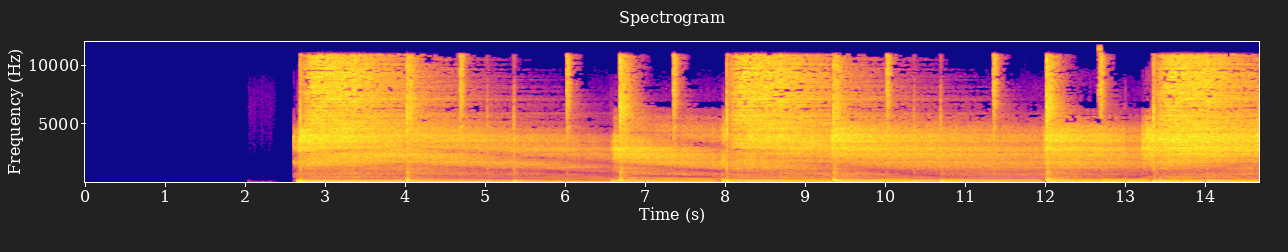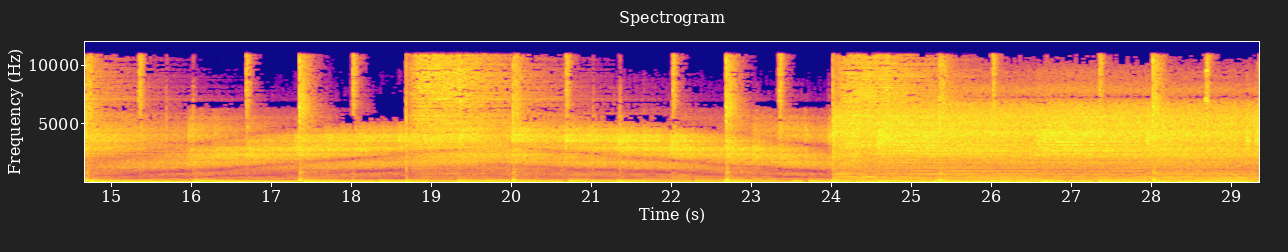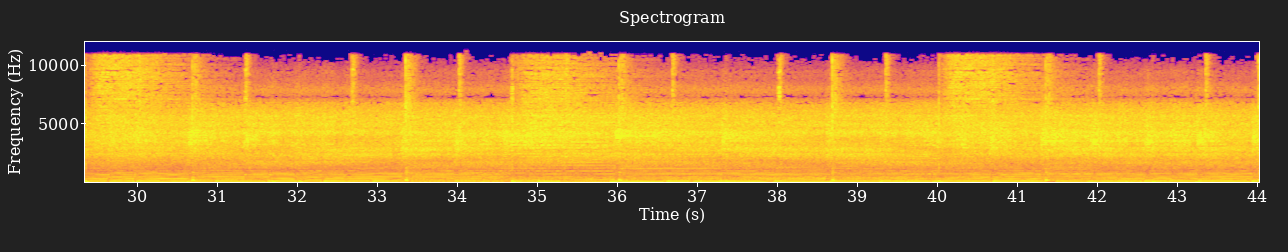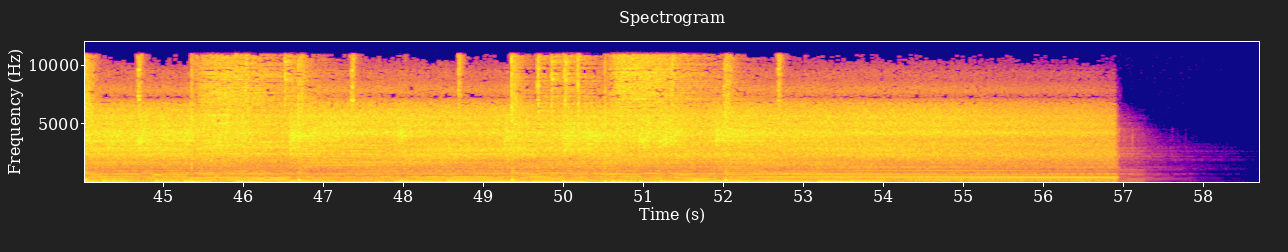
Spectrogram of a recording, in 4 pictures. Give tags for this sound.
evilish; trap; Danzigish

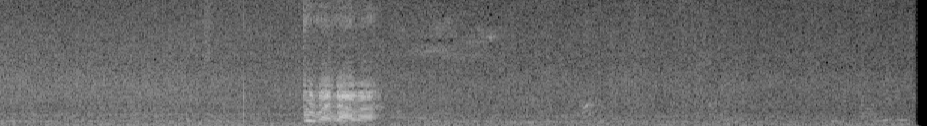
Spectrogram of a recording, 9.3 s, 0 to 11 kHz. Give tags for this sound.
1; chile; estacion; estaciones; linea; metro; santiago; station; subway; tobalaba; train; tren; uno

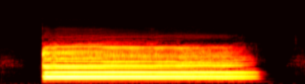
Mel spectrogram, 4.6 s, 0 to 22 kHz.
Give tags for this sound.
baritone; Fsharp3; good-sounds; multisample; neumann-U87; sax; single-note

